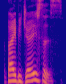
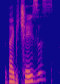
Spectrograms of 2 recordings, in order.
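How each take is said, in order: First: Said in the usual way. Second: Put-on The baby cheeses said with Jesus as "cheeses"; Kath and Kim joke accent. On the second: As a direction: mimic a broad Aussie TV mum saying "cheeses". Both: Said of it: "if you ever watch Kath and Kim".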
